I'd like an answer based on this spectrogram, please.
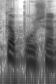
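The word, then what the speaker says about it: kappa: किसको बोलते हैं तो कापा बोला जाता है प्रोनाउंसड एज कापा प्रोनाउंसड एज इसको हम लोग क्या बोल देते हैं कापा बोल देते हैं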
